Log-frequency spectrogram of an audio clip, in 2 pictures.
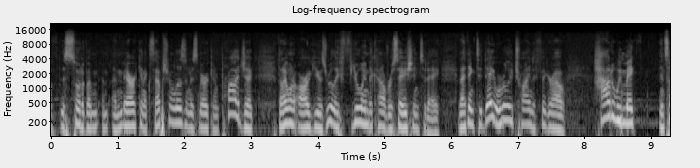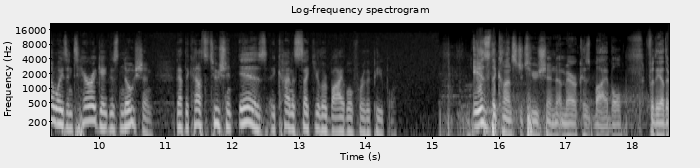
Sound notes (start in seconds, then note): none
